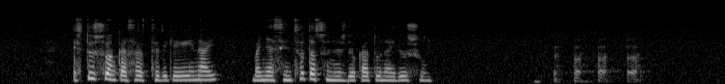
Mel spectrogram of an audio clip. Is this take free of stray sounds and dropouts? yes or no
no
